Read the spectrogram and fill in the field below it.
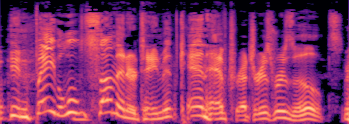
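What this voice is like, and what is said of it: Morning zoo radio DJ voice. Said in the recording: “I did that in morning zoo radio voice”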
